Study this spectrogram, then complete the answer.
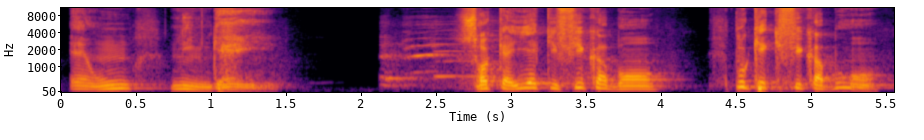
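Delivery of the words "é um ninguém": slow, scornful quote of the put-down; slow contemptuous taunt; mocking put-down. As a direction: drag it out like a sneer. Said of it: "as pessoas diziam assim".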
